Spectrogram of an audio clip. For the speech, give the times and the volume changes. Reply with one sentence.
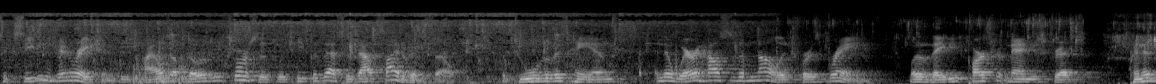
You can hear the speech from 0.0 to 11.5 s, at a steady volume.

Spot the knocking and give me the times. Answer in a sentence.
You can hear the knocking from 1.3 to 1.9 s and from 6.3 to 7.9 s.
